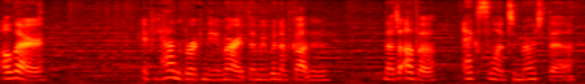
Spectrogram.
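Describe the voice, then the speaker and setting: A woman livestreams a game and chats casually with viewers, articulating a little carefully because of retainer trays in her mouth. Her voice is medium-pitched and a bit bright, her pace a little fast. Background music plays behind her voice.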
